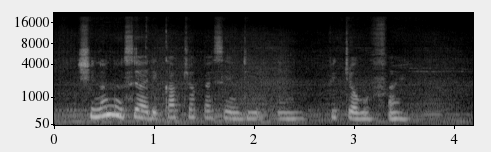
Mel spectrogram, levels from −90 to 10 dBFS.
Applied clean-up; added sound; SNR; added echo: none; Accelerating, revving, vroom; 17 dB; none.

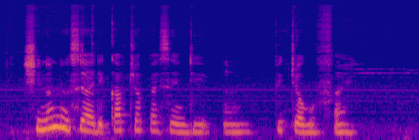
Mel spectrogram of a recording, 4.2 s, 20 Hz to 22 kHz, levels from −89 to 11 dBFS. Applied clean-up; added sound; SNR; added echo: none; none; none; none.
